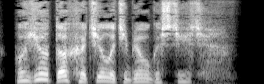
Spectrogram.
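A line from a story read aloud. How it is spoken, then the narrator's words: Sighing, young woman. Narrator (Russian): вздохнула девушка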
